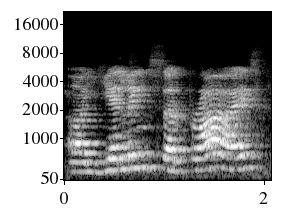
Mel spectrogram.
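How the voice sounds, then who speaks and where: A woman with a high, bright voice teaches a language lesson at an unhurried pace. She says each sound again and again so learners can follow. She is recorded from a distance in a strongly echoing room. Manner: patient, repeats sounds slowly for learners. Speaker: Hindi teacher. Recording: roomy echo, mic at a distance.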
